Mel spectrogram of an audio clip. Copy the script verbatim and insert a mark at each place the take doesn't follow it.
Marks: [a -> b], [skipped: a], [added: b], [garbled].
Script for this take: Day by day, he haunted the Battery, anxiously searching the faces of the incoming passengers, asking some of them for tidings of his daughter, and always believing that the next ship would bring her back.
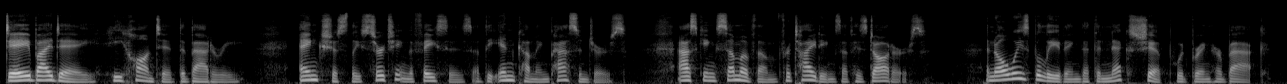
Day by day, he haunted the Battery, anxiously searching the faces of the incoming passengers, asking some of them for tidings of his [daughter, -> daughters] and always believing that the next ship would bring her back.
